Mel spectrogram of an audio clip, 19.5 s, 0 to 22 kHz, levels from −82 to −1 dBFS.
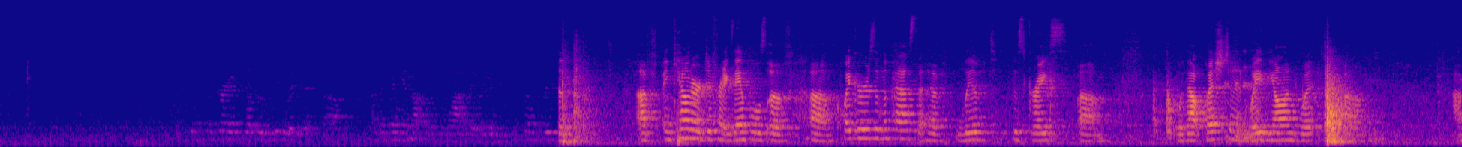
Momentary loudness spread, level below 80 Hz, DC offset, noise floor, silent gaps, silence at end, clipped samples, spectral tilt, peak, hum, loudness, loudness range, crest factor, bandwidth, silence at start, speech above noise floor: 22 LU; -72 dBFS; under 0.1%; -65 dBFS; none; 0 s; under 0.1%; -5.5 dB/octave; 0 dBFS; none; -30 LUFS; 11 LU; 34 dB; 16.5 kHz; 2.95 s; 35 dB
